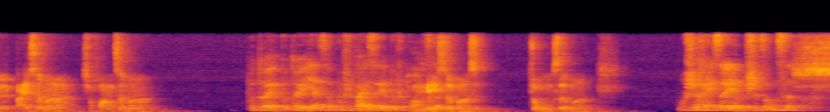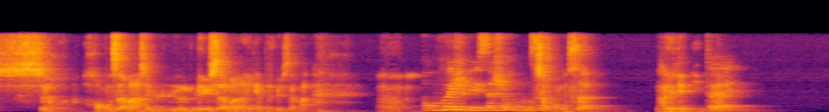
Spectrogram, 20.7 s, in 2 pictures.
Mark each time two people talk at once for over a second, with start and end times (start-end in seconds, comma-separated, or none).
none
